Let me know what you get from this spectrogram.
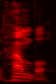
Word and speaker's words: humble: Some people pronounce it humble. I don't know why the H is silent there, but I pronounce it humble.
